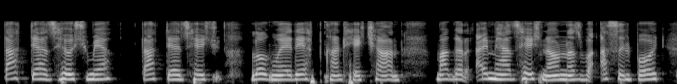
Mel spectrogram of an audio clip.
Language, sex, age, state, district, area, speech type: Kashmiri, female, 30-45, Jammu and Kashmir, Bandipora, rural, spontaneous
